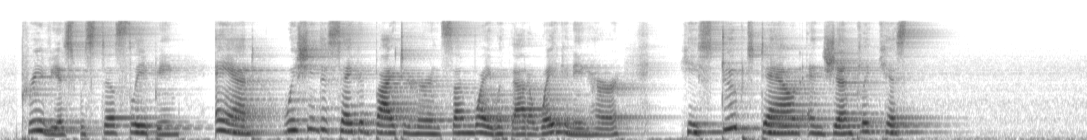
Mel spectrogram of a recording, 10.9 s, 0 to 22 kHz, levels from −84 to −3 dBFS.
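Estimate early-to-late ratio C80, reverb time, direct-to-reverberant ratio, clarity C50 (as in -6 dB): 9.5 dB, 1.2 s, 5.0 dB, 8.0 dB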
